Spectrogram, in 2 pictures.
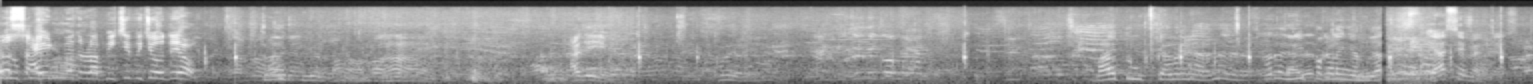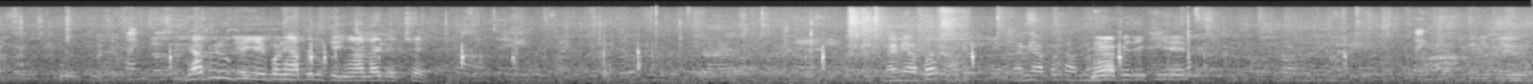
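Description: Several men call out and talk loudly close by.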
